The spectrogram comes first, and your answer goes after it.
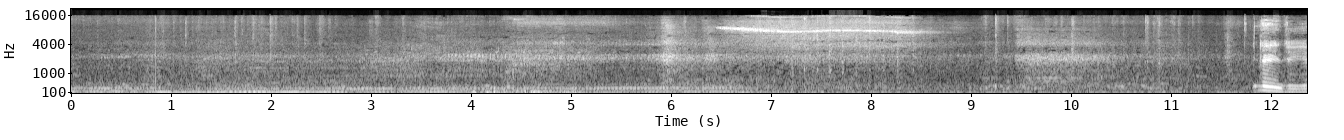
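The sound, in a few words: pigeon landing and cooing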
